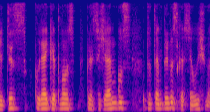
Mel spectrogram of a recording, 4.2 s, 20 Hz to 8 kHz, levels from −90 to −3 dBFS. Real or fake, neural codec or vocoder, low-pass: fake; codec, 44.1 kHz, 1.7 kbps, Pupu-Codec; 7.2 kHz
